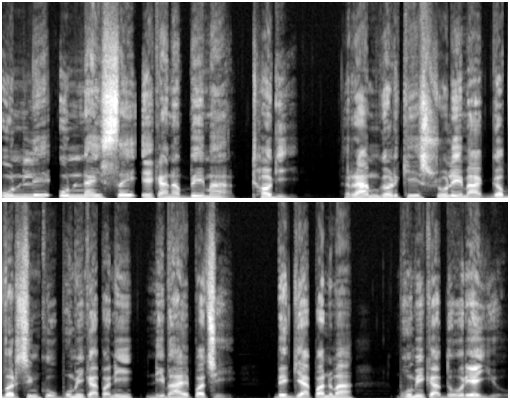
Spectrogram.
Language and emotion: Nepali, neutral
